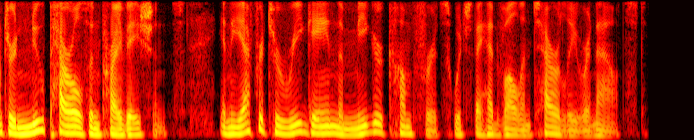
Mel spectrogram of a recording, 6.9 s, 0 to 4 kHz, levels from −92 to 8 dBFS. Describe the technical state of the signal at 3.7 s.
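At 3.7 s, before "comforts which they had", the level drops about 2 dB in one lasting step, likely a microphone volume stepped down, unlike compressor pumping, which recovers.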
